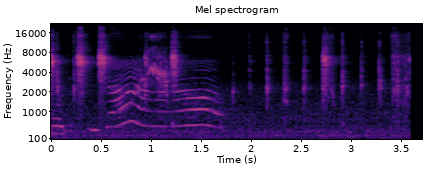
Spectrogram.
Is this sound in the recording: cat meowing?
yes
